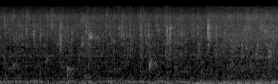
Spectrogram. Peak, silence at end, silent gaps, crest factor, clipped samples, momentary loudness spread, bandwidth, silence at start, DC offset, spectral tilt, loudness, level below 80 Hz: -6 dBFS; 0 s; none; 30 dB; under 0.1%; 3 LU; 17 kHz; 0 s; under 0.1%; 0.5 dB/octave; -32 LUFS; -52 dBFS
